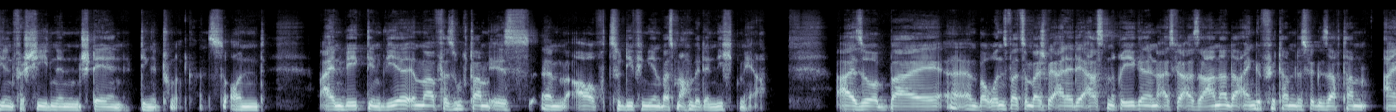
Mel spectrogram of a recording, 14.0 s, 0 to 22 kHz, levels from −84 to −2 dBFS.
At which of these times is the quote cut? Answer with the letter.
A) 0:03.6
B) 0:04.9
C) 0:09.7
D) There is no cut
B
